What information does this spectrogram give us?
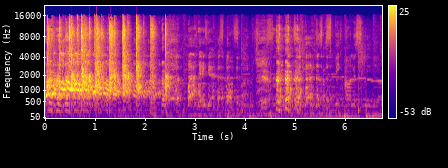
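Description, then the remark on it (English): A quick round of clapping by the hosts closing an interview, loud and dense at first, then thinning into scattered claps mixed with soft chuckling and murmured voices. “And we'll clap.”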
